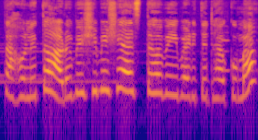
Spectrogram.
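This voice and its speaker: Woman as an eager, high-pitched young granddaughter. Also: steady tone, fast, soft background music. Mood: delighted. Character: eager, grateful young granddaughter learning to cook. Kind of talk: cartoon story dialogue in Bengali.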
